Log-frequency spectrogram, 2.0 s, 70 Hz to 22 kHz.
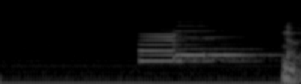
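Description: Samsung Galaxy M15 5G phone speaker playing a notification-tone preview: a short electronic chime of two notes, the second higher and held for about half a second, starting about a second in.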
